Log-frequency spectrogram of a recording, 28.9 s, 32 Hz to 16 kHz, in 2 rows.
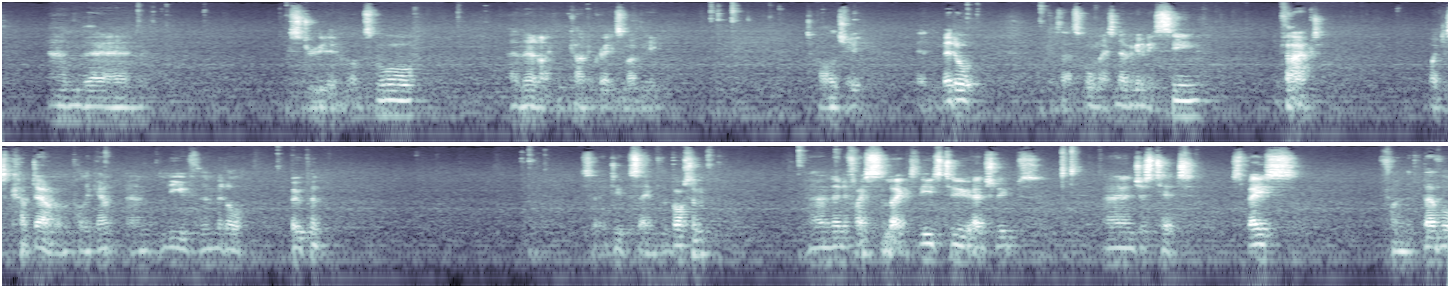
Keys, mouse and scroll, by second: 0.4 click, 1.5 e, 2.1 s, 4.4 click, 4.8 e, 5.4 right click, 5.8 alt+m, 7.1 Tab, 7.6 ctrl+middle click, 7.9 shift+middle click, 8.6 Tab, 8.8 middle click, 9.7 a, 10.3 middle click, 10.4 ctrl+middle click, 11.9 ctrl+middle click, 12.5 middle click, 13.4 right click, 13.8 x, 15.0 middle click, 15.6 ctrl+middle click, 16.6 alt+right click, 17.3 e, 17.8 right click, 18.4 s, 18.8 click, 18.9 e, 19.4 s, 20.8 Tab, 20.8 click, 21.3 ctrl+middle click, 21.6 Tab, 22.3 alt+right click, 22.8 ctrl+middle click, 23.1 middle click, 23.8 ctrl+middle click, 24.8 alt+shift+right click, 25.1 space.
